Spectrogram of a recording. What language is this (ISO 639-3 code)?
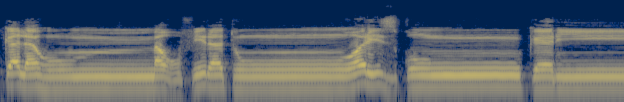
ara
